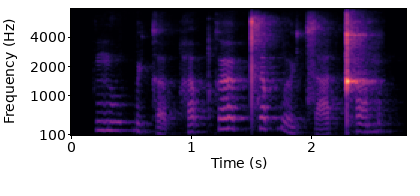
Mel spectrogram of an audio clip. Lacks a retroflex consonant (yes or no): yes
